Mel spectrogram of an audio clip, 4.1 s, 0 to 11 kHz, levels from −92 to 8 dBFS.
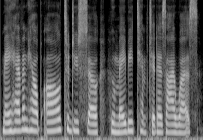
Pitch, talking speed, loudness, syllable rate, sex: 210 Hz, 205 wpm, -16 LUFS, 4.5 syllables/s, female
